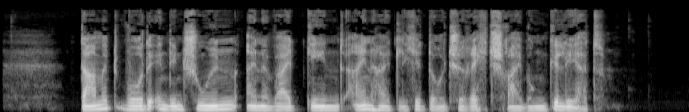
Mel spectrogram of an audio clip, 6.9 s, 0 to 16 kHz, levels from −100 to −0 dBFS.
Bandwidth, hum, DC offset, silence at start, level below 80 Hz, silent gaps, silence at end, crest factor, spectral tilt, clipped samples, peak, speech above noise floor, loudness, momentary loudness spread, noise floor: 11.5 kHz; none; under 0.1%; 0.8 s; -40 dBFS; none; 0.85 s; 20 dB; -6 dB/octave; under 0.1%; 0 dBFS; 60 dB; -21 LUFS; 7 LU; -81 dBFS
